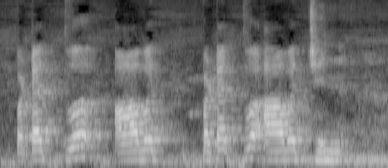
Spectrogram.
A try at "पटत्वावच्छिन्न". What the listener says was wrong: पटत्व अवच्छिन्न तुम बोलने जा रहे हो, संधि करना नहीं आता है तुमको क्या? पटत्वावच्छिन्न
